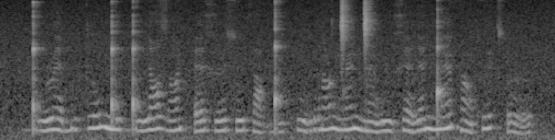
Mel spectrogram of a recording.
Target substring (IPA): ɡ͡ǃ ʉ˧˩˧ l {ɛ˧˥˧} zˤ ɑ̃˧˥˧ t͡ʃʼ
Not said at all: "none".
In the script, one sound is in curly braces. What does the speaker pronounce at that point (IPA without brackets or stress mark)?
ɛ˧˥˧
